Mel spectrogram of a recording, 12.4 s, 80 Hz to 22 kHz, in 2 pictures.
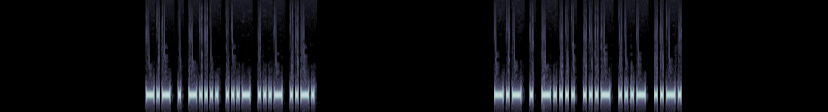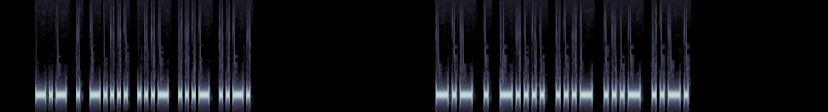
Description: Morse code, heard as a keyed tone, about 48 wpm, 700 Hz. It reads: KE6VVF KE6VVF KE6VVF KE6VVF
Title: Speed Racing - USA 2x3 Call Signs 40wpm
